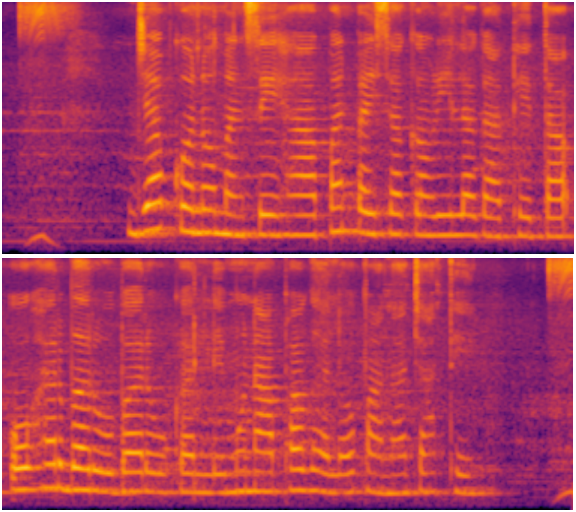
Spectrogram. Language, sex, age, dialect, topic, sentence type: Chhattisgarhi, female, 25-30, Central, banking, statement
